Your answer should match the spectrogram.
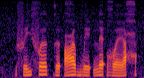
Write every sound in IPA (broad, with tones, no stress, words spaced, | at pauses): fe˩˥j fəː˦˥kə˨˩ʔ ʕə˦˨bwe˨˩ʔ nɛ˦˨ʔʁʷɛː˨˩˦ħ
